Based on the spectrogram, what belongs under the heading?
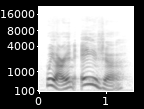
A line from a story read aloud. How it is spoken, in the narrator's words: I cried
